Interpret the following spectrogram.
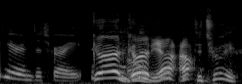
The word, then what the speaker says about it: Detroit: She said it Detroit. It's Detroit. I say it wrong. I say it Detroit. I say it like He says Detroit. Yeah, I say it like Detroit. I don't know why I say it like that. You've been watching too many basketball games.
